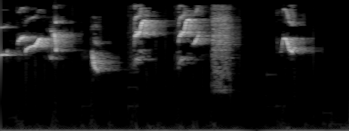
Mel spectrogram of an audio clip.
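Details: Oriental magpie-robin lure song: a varied run of high, clear whistles and buzzy, scratchy notes in quick separate phrases, with nothing else heard.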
